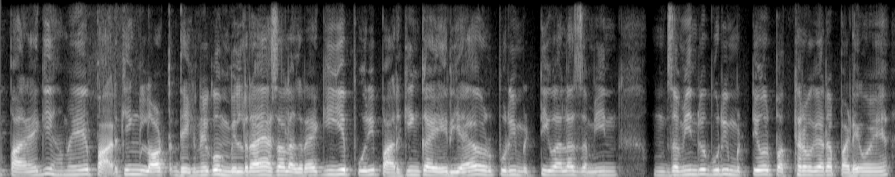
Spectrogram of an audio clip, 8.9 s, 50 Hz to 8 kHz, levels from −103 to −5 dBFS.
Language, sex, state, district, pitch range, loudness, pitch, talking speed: Hindi, male, Uttarakhand, Tehri Garhwal, 160-185 Hz, -18 LUFS, 175 Hz, 235 wpm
